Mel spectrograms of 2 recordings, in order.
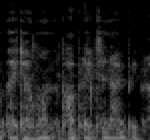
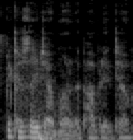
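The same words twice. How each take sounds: First: Drops to a fast, much softer and lower whisper. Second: Said in the usual way. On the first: Real, not acted. Repeating the secret to viewers, now whispered. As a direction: hush it as a secret. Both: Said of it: "whispered repeat".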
